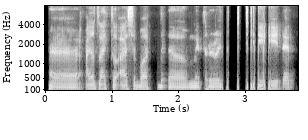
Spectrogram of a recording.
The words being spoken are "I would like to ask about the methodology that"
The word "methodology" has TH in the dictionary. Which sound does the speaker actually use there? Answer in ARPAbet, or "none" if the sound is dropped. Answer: T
